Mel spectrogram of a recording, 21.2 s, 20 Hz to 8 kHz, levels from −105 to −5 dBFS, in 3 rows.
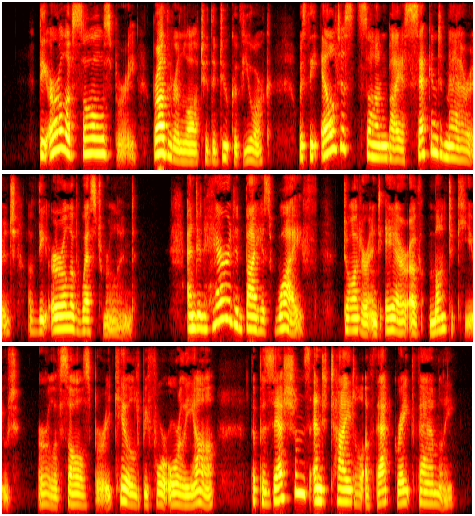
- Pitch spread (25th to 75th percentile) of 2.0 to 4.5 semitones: No, average, 5.2 semitones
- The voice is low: No, medium, 170 Hz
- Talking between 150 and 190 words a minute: No, average, 140 wpm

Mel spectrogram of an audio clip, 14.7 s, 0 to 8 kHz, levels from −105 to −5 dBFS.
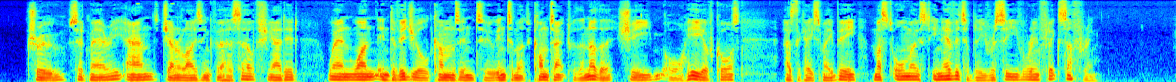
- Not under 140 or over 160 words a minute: Yes, average, 145 wpm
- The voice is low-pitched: Yes, very low, 95 Hz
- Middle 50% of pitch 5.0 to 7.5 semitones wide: No, average, 3.0 semitones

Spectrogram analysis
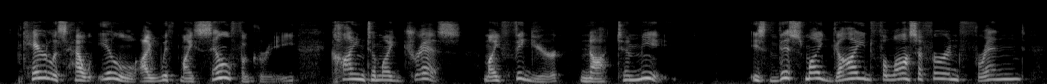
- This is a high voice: Yes, high, 215 Hz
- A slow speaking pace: Yes, slow, 115 wpm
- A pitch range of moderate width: No, wide, 6.5 semitones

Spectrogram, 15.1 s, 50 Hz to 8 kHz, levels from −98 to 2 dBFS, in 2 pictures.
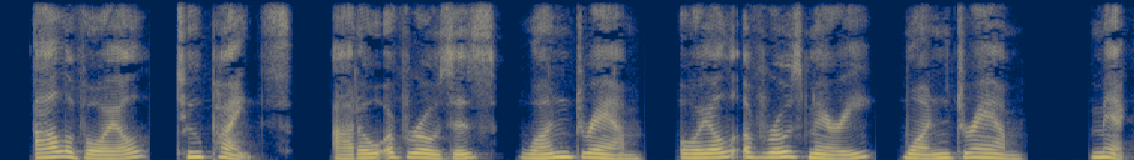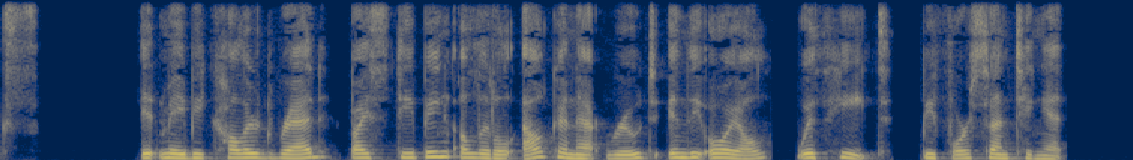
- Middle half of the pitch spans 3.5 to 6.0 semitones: No, average, 2.8 semitones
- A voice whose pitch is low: No, high, 195 Hz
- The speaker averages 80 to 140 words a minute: Yes, slow, 135 wpm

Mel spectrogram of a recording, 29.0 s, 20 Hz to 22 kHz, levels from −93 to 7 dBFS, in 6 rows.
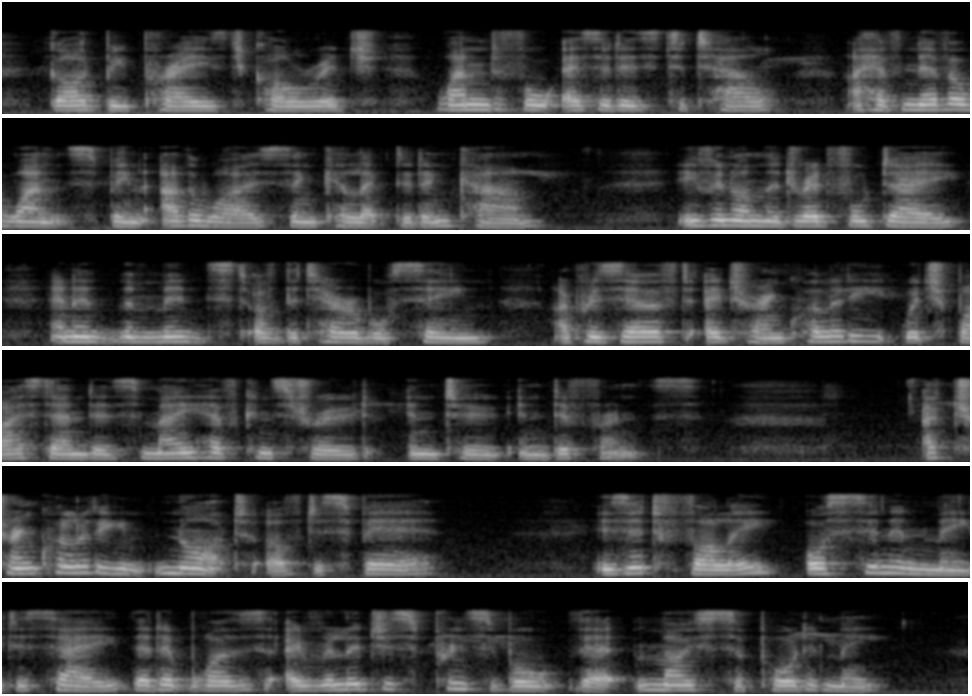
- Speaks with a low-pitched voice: No, medium, 170 Hz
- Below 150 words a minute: Yes, average, 140 wpm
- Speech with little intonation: Yes, narrow, 2.3 semitones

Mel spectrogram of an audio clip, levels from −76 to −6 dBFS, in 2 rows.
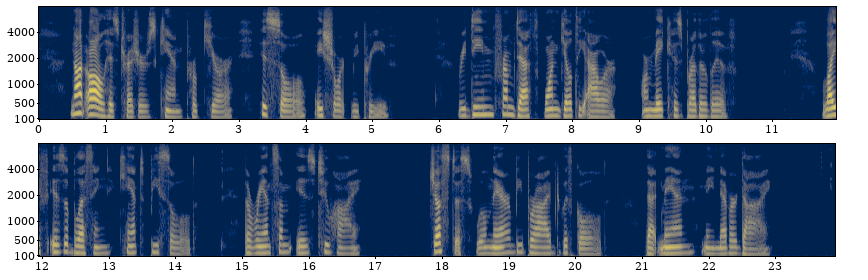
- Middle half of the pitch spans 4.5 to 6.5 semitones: No, average, 2.9 semitones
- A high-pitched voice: No, medium, 165 Hz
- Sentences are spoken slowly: Yes, slow, 125 wpm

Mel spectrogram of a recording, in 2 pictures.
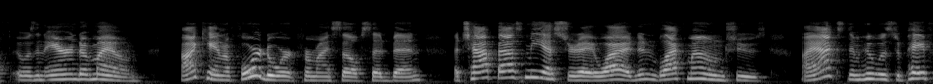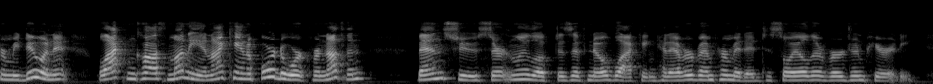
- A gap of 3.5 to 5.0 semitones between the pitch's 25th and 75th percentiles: Yes, average, 4.7 semitones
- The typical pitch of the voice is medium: No, high, 210 Hz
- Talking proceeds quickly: Yes, fast, 215 wpm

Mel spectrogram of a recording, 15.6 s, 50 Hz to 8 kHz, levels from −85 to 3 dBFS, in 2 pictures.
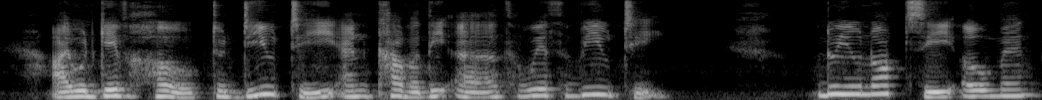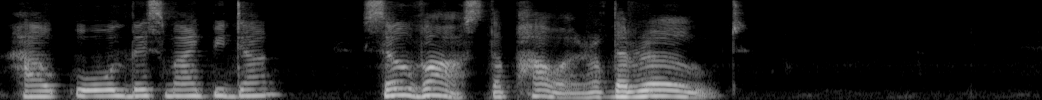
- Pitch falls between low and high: Yes, medium, 175 Hz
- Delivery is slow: Yes, slow, 120 wpm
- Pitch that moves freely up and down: No, average, 3.0 semitones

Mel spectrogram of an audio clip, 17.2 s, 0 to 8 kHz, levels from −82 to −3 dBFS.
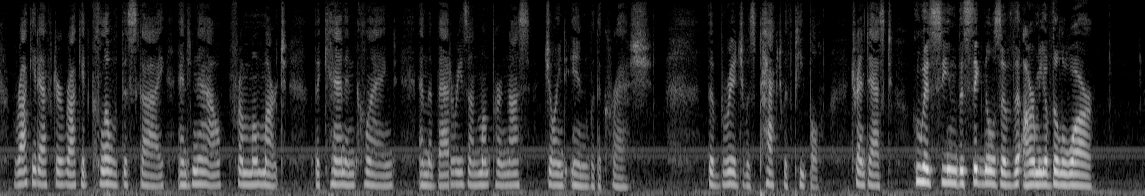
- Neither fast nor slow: Yes, average, 145 wpm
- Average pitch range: No, narrow, 1.9 semitones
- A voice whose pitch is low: No, medium, 175 Hz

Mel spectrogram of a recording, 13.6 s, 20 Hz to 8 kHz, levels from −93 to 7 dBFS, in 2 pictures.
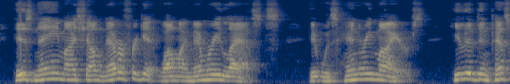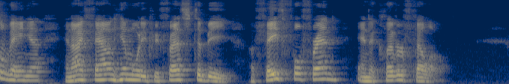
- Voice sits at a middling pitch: Yes, medium, 175 Hz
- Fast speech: No, average, 150 wpm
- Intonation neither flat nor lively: Yes, average, 3.7 semitones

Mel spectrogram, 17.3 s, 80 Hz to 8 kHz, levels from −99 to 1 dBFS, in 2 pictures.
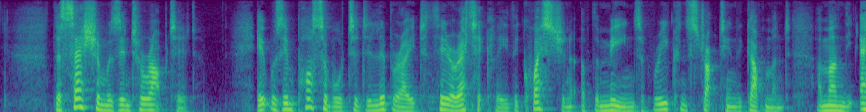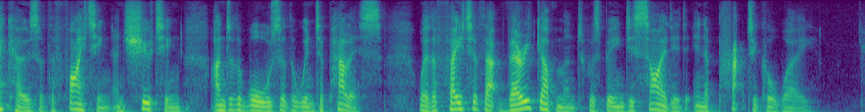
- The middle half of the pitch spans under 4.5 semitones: No, wide, 5.5 semitones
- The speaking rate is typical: Yes, average, 165 wpm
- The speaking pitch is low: Yes, low, 125 Hz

